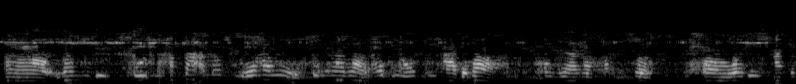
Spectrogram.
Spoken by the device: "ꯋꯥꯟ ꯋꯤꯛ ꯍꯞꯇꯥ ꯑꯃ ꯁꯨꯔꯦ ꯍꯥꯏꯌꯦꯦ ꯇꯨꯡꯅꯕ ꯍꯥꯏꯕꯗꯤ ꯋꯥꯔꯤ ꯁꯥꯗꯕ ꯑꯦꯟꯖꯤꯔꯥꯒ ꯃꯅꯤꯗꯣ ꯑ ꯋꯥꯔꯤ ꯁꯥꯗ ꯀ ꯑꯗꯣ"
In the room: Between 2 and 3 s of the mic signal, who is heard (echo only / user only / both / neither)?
echo only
